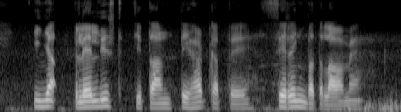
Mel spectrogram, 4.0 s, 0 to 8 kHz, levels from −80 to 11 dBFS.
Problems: background sounds at intervals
